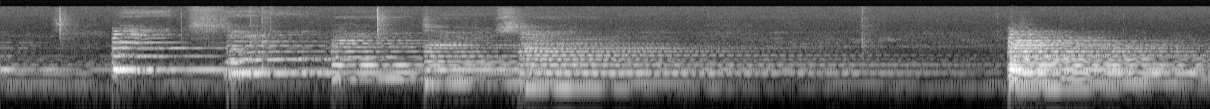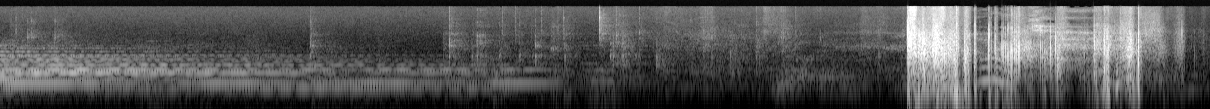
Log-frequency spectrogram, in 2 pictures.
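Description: Upright piano: the close of an improvised piece, a few chords in the first four seconds, then a loud final chord about seven seconds in that is left to ring and fade away. Near the end, a loud burst of rustling and knocking from the camera being picked up and handled.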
